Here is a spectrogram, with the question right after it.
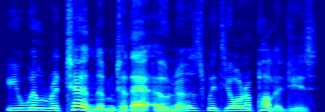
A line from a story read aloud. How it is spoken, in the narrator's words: said Dumbledore calmly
